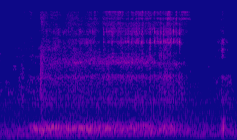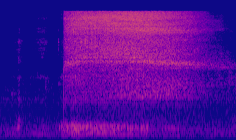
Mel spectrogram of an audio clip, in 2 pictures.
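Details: Roommate snoring loudly while asleep: loud, harsh rattling snores on breathing in, the second one very loud and raspy; heavy snoring.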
